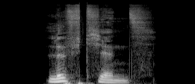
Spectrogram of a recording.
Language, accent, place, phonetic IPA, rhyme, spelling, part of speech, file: German, Germany, Berlin, [ˈlʏftçəns], -ʏftçəns, Lüftchens, noun, De-Lüftchens.ogg
- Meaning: genitive singular of Lüftchen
